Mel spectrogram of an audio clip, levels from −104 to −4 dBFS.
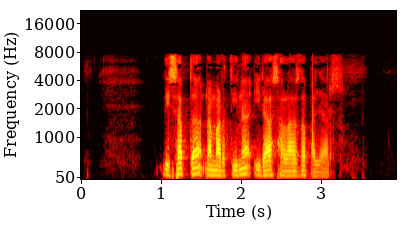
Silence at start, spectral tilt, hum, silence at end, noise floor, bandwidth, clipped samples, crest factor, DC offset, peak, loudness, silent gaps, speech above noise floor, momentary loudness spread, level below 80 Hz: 1.05 s; -5 dB/octave; none; 0.7 s; -75 dBFS; 8 kHz; under 0.1%; 22 dB; under 0.1%; -12 dBFS; -32 LUFS; none; 43 dB; 12 LU; -58 dBFS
